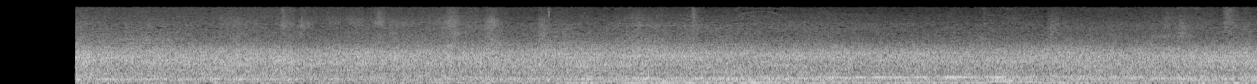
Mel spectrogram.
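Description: Loud, steady background noise with a low hum underneath and a few faint clicks, starting suddenly just under a second in.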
